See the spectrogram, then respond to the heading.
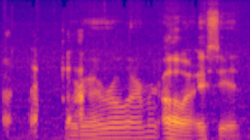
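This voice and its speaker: A man's voice: on the low side, normal speed, noisy background. A man reacting casually as a player at a tabletop roleplaying game.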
